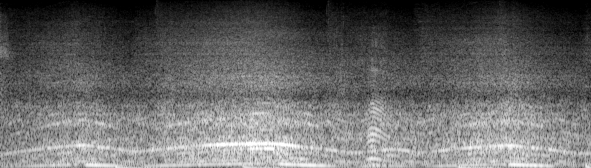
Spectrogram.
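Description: An SUV engine idles nearby.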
